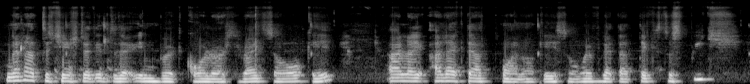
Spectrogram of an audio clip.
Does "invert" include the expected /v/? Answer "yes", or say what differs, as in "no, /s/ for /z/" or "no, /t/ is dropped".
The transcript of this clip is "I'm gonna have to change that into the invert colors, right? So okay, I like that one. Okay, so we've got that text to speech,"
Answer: no, /b/ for /v/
